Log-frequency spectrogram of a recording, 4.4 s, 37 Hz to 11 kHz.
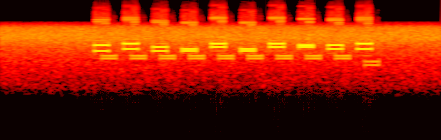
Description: Multi-frequency trunk signalling (R2, with the far end's replies), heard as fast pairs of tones, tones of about 150 ms, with phone line noise. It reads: 4821919658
